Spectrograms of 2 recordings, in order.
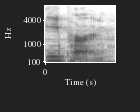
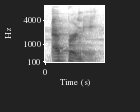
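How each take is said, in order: First: The word ends without an added 'ee' syllable. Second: The word ends with an added 'ee' syllable. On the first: The speaker calls it right. "instead of Epern. Scott told me that's what that is" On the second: The speaker calls it wrong. "I thought it was pronounced Eperney"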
